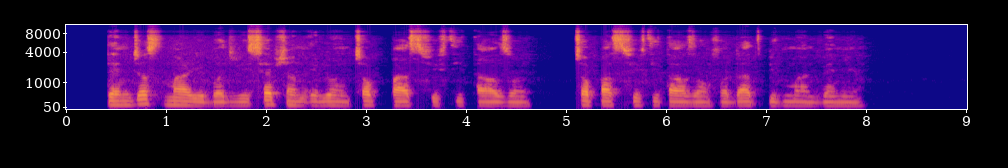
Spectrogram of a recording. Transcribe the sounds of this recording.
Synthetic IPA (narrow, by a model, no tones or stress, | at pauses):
dɛ̃md͡ʒɔstmaɹibɔtdɹisɛpʃɔ̃nelõnt͡ʃɔpasfiftitazɔ̃n | t͡ʃɔpasfiftit̪aʊzɔ̃ndfɔdatb̥iɡ̚mãnvɛ̃nju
